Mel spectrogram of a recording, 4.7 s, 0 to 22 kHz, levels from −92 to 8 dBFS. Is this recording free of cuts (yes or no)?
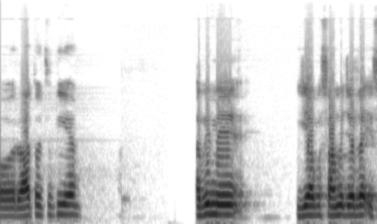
no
